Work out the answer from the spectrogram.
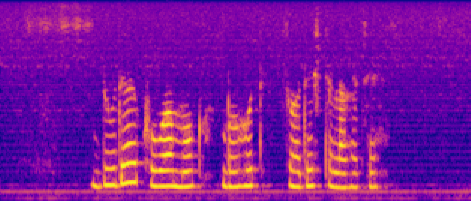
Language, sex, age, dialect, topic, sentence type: Magahi, female, 18-24, Northeastern/Surjapuri, agriculture, statement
